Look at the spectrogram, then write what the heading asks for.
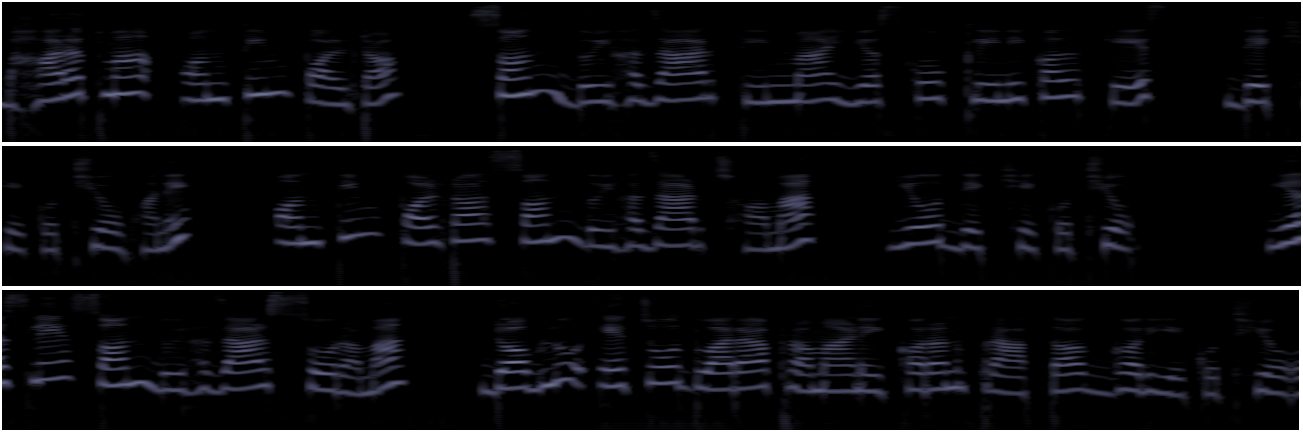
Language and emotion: Nepali, neutral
